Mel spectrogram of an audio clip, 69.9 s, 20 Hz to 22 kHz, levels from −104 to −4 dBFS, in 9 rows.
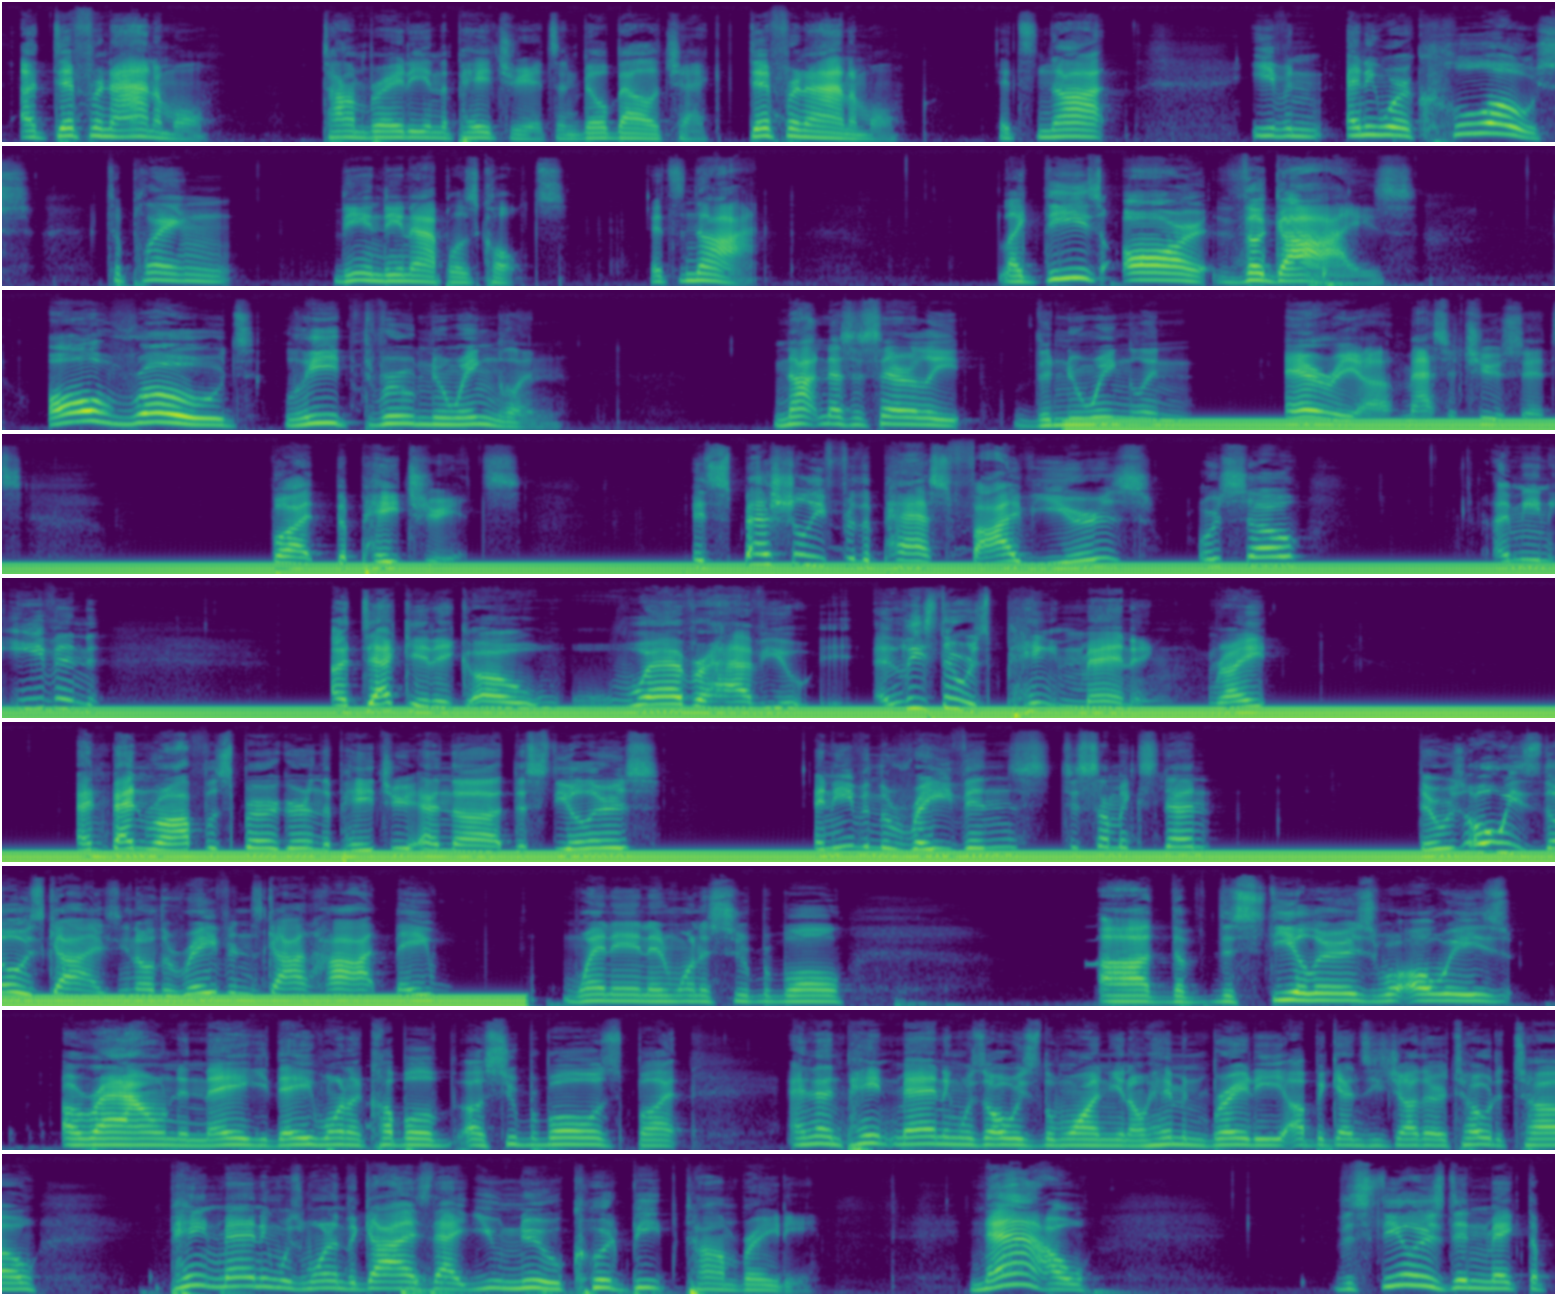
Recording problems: electrical hum; loud; from 21 to 49 s; 60 Hz, 5 dB below the speech

